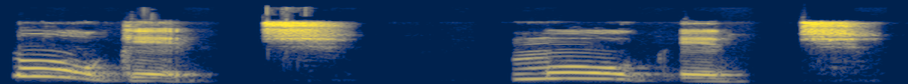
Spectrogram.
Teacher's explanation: notice you don't pronounce the T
